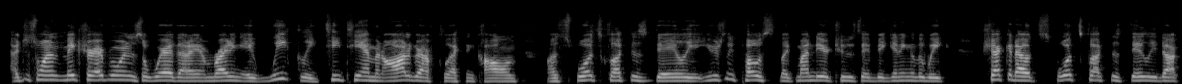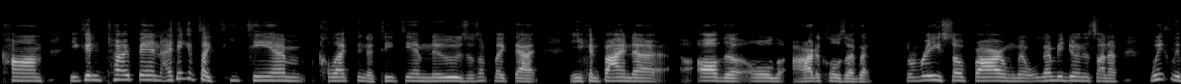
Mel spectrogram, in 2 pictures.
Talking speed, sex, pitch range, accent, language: 200 wpm, male, 155-195 Hz, American, English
